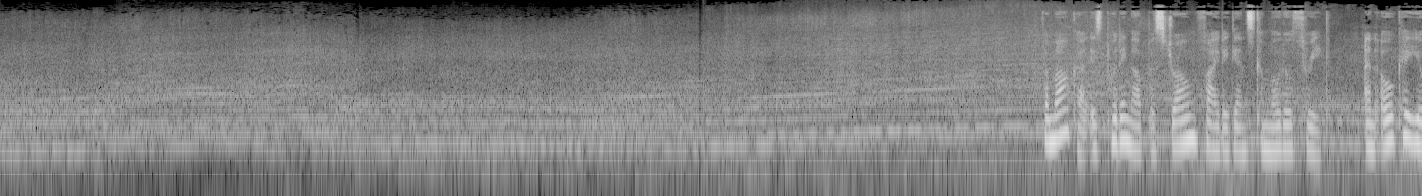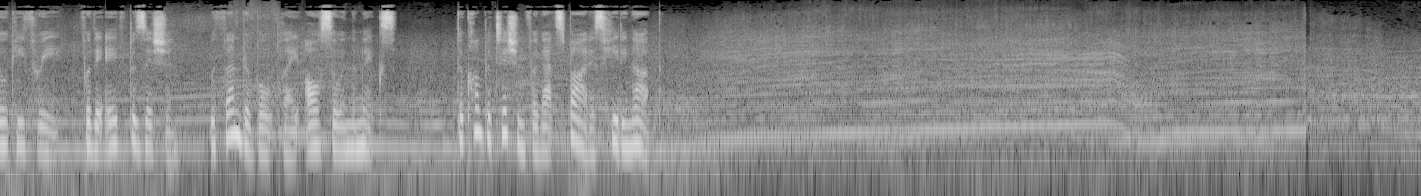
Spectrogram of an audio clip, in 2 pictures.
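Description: Racing car engines whine and rise and fall in pitch as the cars speed along.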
